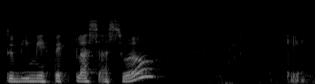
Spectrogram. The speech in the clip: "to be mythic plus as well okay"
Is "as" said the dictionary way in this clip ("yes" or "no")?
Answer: no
